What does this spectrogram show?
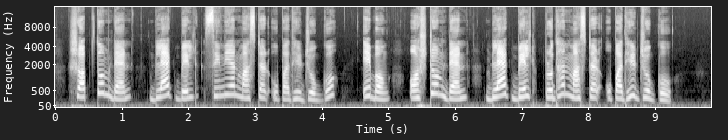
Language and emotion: Bengali, neutral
